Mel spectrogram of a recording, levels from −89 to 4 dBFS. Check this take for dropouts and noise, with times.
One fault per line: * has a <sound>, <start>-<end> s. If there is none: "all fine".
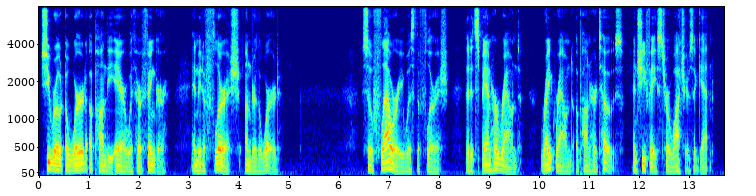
all fine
